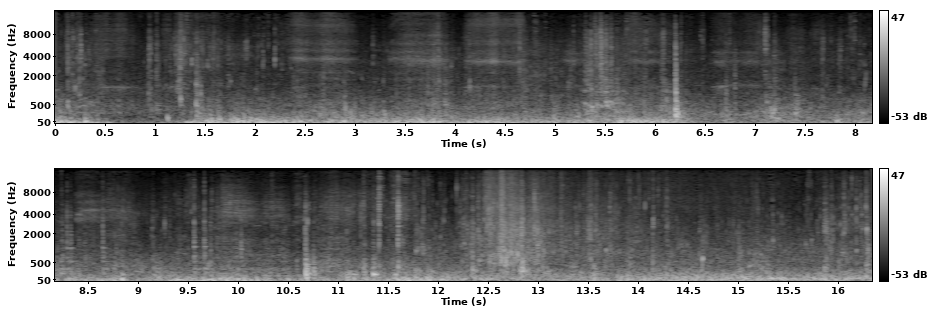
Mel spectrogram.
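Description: Low rumble of wind and water against a small fishing boat's hull, with a few sharp knocks of gear on the boat and a louder rush of noise about three-quarters through.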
